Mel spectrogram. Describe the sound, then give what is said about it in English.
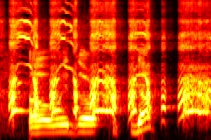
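A rubber chicken squawks loudly, a quick run of strained, honking squeals with a few choppy breaks, heard alone with no talking. “But what would I know? I'm just a rubber chicken.”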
